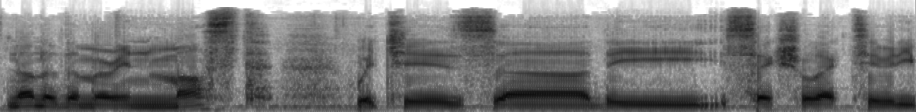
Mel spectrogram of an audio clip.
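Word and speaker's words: musth: None of them are in must, which is the sexual activity period where you'll see the secretion coming out of the gland behind the eye. And that's spelled M-U-S-T-H, must.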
